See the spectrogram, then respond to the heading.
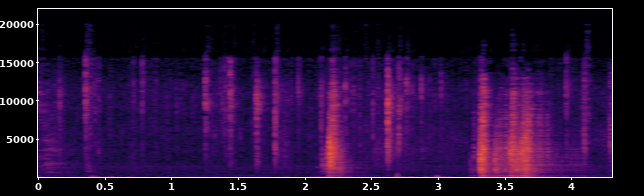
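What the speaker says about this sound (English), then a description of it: "So now we'll close our door back up." Metal grill door on a smoker closing outdoors at a tailgate cook, giving a couple of moderate clanks and thuds with quiet outdoor background between them.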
